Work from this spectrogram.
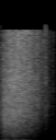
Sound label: Footstep Foliage Bush Small; Viewfinder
